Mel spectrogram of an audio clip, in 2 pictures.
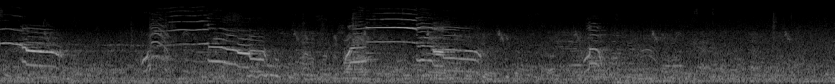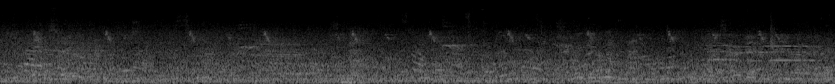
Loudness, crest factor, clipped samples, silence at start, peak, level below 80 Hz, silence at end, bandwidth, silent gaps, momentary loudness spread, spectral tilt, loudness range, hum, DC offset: -33 LUFS; 20 dB; under 0.1%; 0 s; -16 dBFS; -54 dBFS; 0 s; 16.5 kHz; none; 12 LU; -3 dB/octave; 9 LU; none; under 0.1%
